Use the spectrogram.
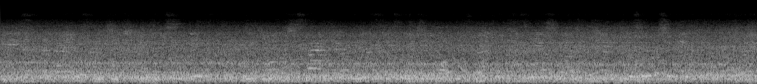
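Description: A suburban electric train rumbles past at a distance in Lazarevskoye, near Pavlova Street, with a steady, rushing roar that fills the whole stretch, a faint rhythmic clatter beneath it.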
